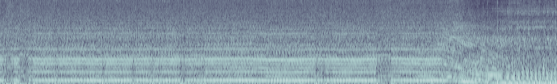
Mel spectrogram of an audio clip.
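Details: Small two-stroke engine running after fuel line and filter rework, started with prime and choke; steady high-speed buzz dropping smoothly as throttle closes, no misses. Normal running.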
